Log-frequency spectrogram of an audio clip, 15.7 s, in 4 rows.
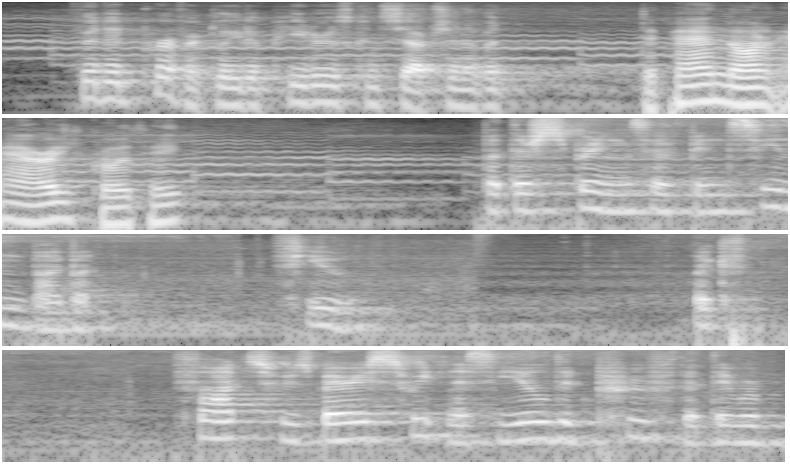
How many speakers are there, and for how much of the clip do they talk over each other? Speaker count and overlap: three, no overlap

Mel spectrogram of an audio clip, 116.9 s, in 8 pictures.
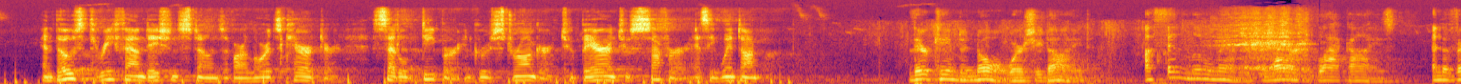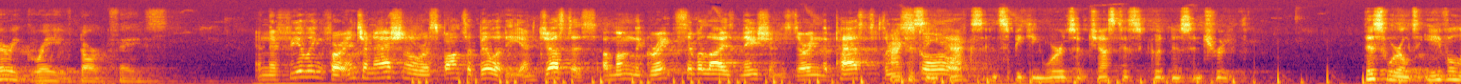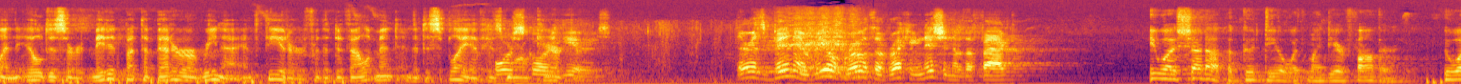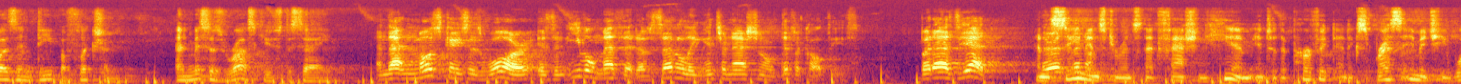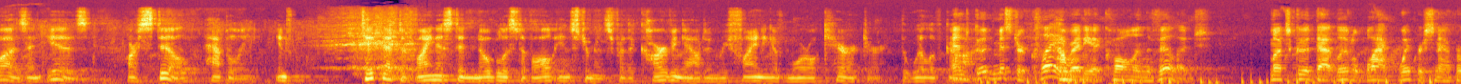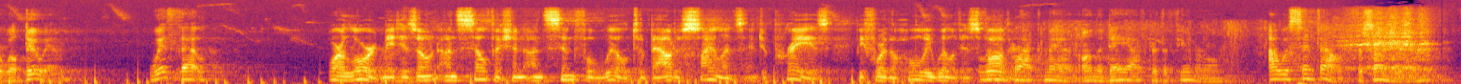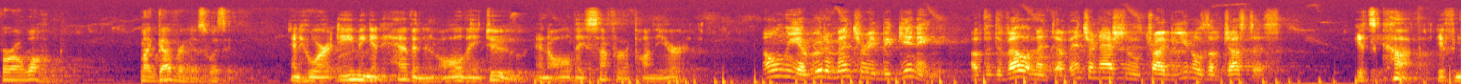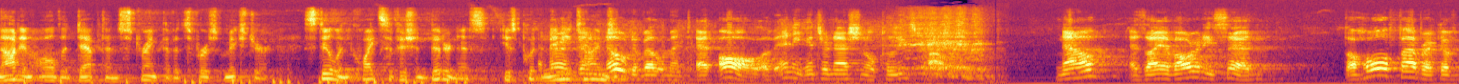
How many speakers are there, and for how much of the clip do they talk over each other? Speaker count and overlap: three, about 5%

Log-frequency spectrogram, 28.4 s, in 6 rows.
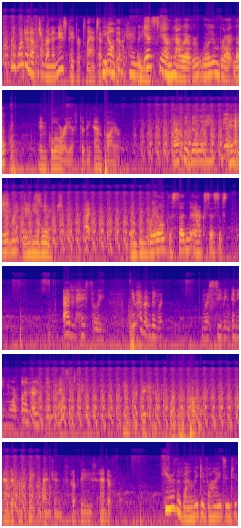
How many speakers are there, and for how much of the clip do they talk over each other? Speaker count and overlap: seven, about 9%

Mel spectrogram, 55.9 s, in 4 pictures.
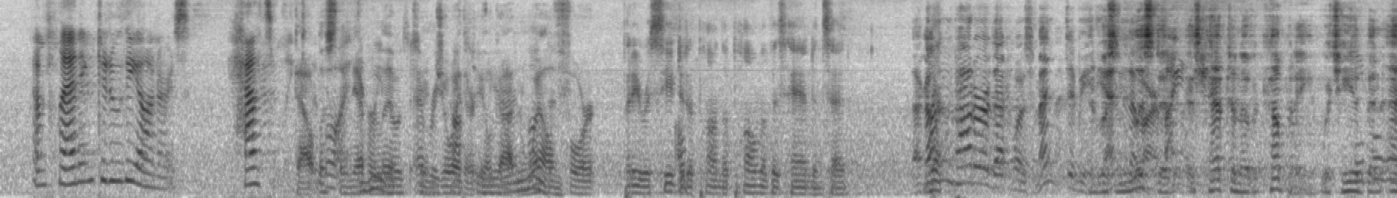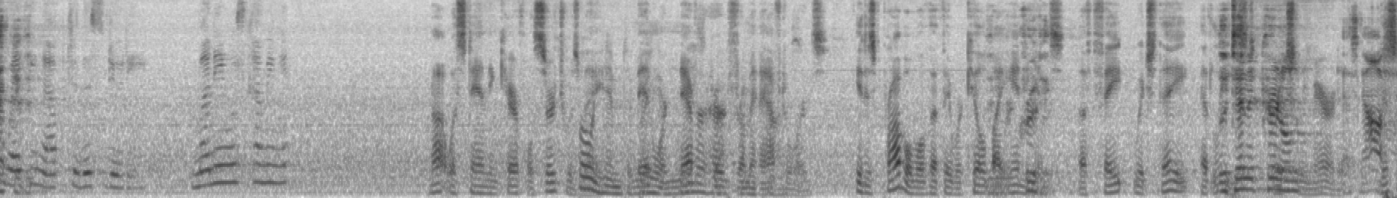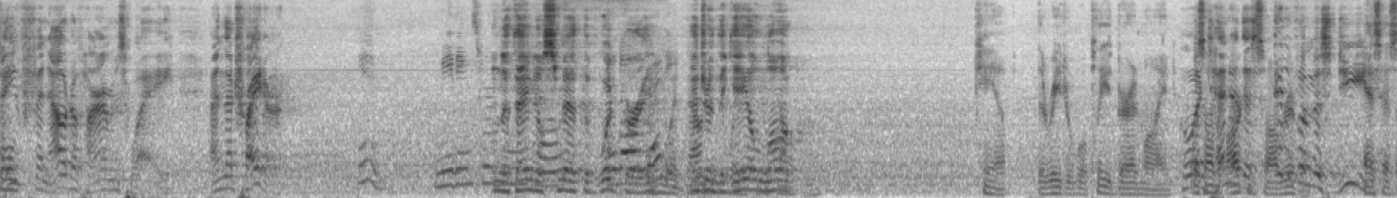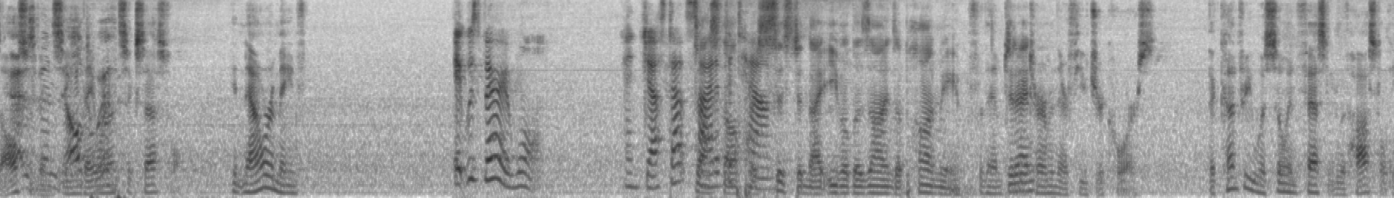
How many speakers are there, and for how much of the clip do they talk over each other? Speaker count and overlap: seven, about 38%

